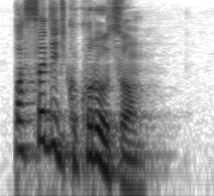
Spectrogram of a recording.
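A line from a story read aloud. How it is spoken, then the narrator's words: Happy shout. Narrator (Russian): Джао выглядел счастливым, когда выкрикнул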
